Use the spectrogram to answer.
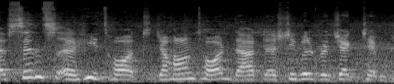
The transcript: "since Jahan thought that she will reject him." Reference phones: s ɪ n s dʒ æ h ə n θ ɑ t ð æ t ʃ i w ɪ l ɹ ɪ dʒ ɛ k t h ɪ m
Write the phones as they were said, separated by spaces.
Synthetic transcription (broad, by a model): s ɪ n s dʒ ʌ h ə n t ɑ t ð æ t ʃ i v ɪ l ɹ ɪ dʒ ɛ k t h ɪ m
